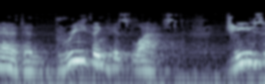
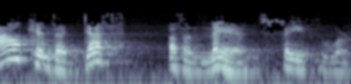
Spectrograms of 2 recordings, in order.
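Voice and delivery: scornful, snide, very sarcastic tone; 3 semitones lower than usual. Retelling a student's question after a presentation at Yale, imitating a sarcastic voice. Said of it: "asked him in a very sarcastic voice".

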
